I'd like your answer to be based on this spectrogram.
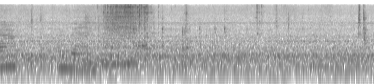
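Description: A sewing machine stitching a diamond dart runs in a steady fast rattle beneath a voice, with a few soft clicks near the end.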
